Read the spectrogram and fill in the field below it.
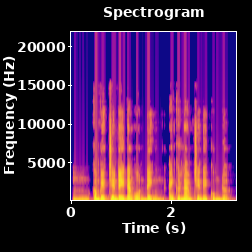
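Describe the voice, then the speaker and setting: A scheming young wife from a spoken horror story, shrill and pleading, her fake grief pitched well above the reader's own voice, as a man acts her out. Sweet on the surface and false underneath. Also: moderate pace, darkish tone. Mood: coaxing.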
